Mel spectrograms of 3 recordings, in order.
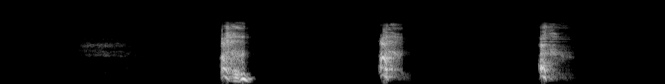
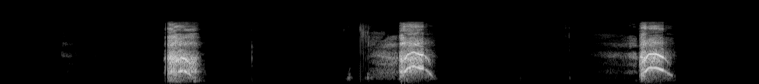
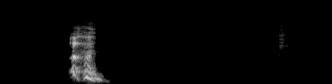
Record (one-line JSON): {"three_cough_length": "6.7 s", "three_cough_amplitude": 28331, "three_cough_signal_mean_std_ratio": 0.23, "exhalation_length": "7.6 s", "exhalation_amplitude": 30461, "exhalation_signal_mean_std_ratio": 0.28, "cough_length": "3.3 s", "cough_amplitude": 28602, "cough_signal_mean_std_ratio": 0.2, "survey_phase": "beta (2021-08-13 to 2022-03-07)", "age": "65+", "gender": "Male", "wearing_mask": "No", "symptom_none": true, "smoker_status": "Never smoked", "respiratory_condition_asthma": true, "respiratory_condition_other": false, "recruitment_source": "REACT", "submission_delay": "2 days", "covid_test_result": "Negative", "covid_test_method": "RT-qPCR", "influenza_a_test_result": "Negative", "influenza_b_test_result": "Negative"}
